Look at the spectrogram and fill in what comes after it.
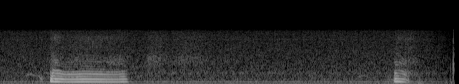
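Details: A domestic cat snores in its sleep, recorded on a budget compact camera: one long buzzy snore of under a second, a quiet stretch with low hum, then a shorter snore starting near the end.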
